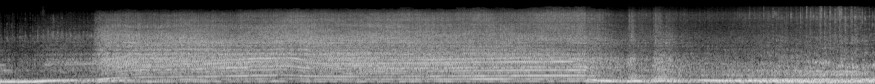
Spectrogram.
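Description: Lifted mini pickup race truck's engine launching off the line: it revs up from idle, is held at full throttle for about five seconds as the truck runs down the dirt drag strip, then drops sharply as the throttle is lifted, settling to a fast idle near the end.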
